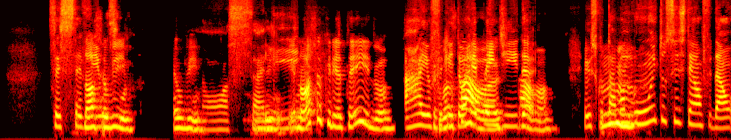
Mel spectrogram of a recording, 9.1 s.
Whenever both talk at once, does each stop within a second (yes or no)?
no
